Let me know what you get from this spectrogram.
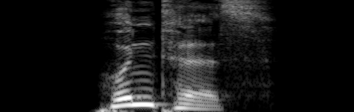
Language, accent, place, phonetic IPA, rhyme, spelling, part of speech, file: German, Germany, Berlin, [ˈhʊntəs], -ʊntəs, Huntes, noun, De-Huntes.ogg
- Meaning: genitive singular of Hunt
